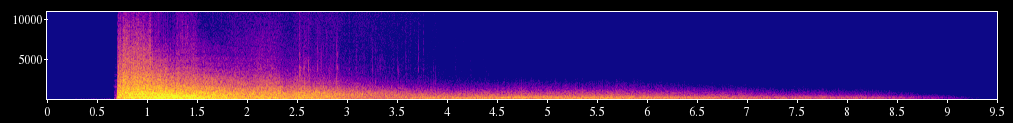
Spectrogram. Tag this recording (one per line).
Soundfx
Pamaus
Rustling
Yleisradio
Tehosteet
Finnish-Broadcasting-Company
Suomi
Pamahdus
Explosion
Finland
Interior
Rustle
Yle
